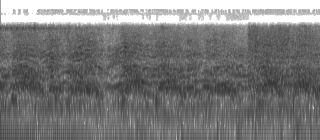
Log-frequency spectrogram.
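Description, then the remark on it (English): A large crowd on a college campus chants 'down, down, Israel' and shouts loudly and continuously, a dense roar of voices, with a harsh crash of windows smashing breaking through near the end. “Those are windows smashing, people chanting, down, down, Israel.”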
